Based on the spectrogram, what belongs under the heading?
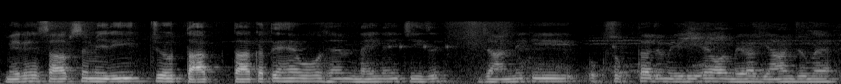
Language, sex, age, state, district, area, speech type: Hindi, male, 18-30, Madhya Pradesh, Jabalpur, urban, spontaneous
